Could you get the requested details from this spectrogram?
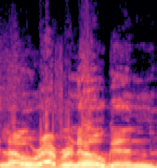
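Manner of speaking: put-on gentle, sweetest little old lady voice. Retelling a phone call from an old lady, imitating Maurice's sweet old-lady voice. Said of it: "she has like the sweetest old lady voice ever".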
